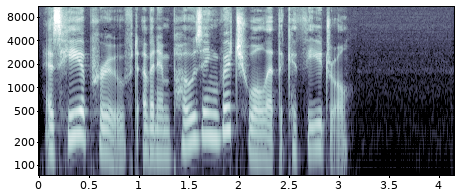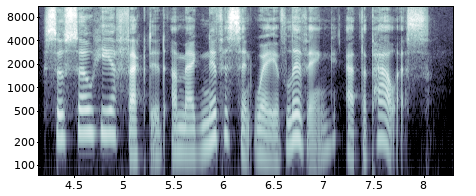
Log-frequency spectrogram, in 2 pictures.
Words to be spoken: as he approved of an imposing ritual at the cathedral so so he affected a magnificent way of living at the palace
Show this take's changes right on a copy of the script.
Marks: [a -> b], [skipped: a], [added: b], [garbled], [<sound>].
as he approved of an imposing ritual at the cathedral so so he affected a magnificent way of living at the palace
